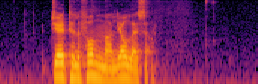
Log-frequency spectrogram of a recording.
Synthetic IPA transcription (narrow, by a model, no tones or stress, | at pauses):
d͡ʒɛːʈʰɛləfoːnnaljoːwlɛːsa̰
